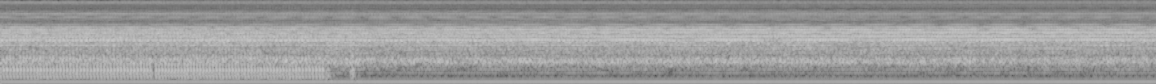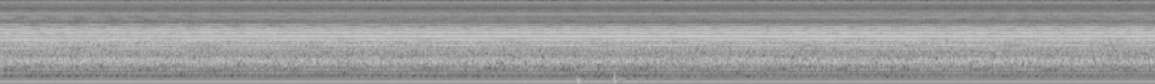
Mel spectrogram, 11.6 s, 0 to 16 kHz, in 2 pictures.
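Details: IBM Deskstar 120GXP 123.5GB 7200 RPM hard drive, 3 platters, spin-up/spin-down: steady high-pitched whine above the hum throughout; worn spindle bearings.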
